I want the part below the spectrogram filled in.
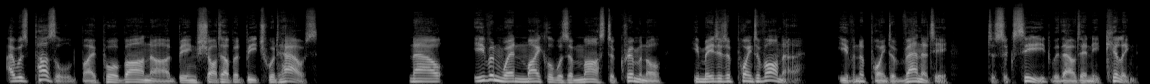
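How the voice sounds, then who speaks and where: A man voicing a gentle, shrewd priest detective in a story, speaking simply and earnestly with quiet certainty. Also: fairly low pitch, very animated, brisk, no echo, studio quality. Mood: reflective.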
